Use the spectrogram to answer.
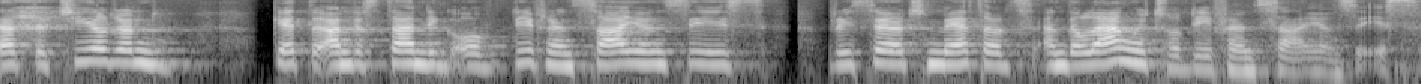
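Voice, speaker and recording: With ordinary pitch variation, a woman talks at a fairly high pitch in a very clean recording with a silent background. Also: moderate pace. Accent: Finnish. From Finland. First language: Finnish. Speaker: education official. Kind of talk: presentation.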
